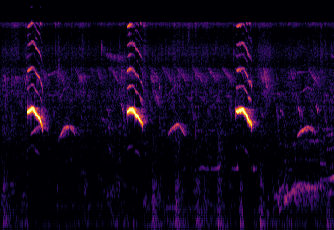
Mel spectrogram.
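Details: Javan grey-throated white-eye, used as a lure to make untrained white-eyes answer: loud, sharply descending high whistled notes about every two seconds, each followed by a softer arched whistle, with faint background tapping.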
